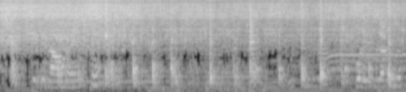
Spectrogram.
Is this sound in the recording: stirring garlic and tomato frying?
yes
